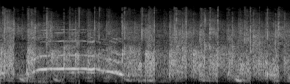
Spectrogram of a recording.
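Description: A crowd applauds steadily for the full stretch, a dense wash of many hands clapping at a fairly loud level, with a brief whistle rising over it near the start.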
